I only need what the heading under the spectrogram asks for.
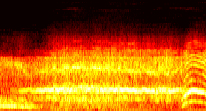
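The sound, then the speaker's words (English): A car drives out onto a rocket launch field and skids hard to a stop, tires squealing in a loud, sustained screech that holds steady for a couple of seconds before bending sharply downward at the end. “Hey, what's the car doing? He's coming right out on the field.”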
